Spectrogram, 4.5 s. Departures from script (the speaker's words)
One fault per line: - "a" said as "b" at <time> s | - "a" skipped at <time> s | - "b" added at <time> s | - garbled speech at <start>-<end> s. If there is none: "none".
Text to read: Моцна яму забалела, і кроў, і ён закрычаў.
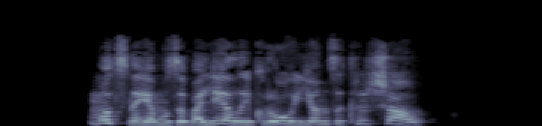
none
